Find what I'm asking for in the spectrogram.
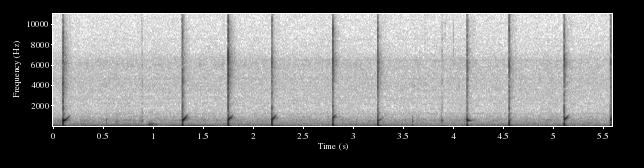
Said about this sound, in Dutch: was ik een beetje zo met mijn hand op mijn wang aan het slaan, een beetje geluidjes aan het maken. En toen in één keer kwam die druppel. Dus ik wou hem eventjes laten horen, kijken of het nu lukt.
